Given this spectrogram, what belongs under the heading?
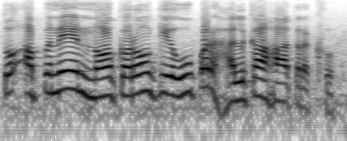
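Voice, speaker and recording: High-voiced emphatic Pakistani preacher. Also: male voice, animated, slow. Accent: Pakistani Urdu. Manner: emphatic, repeats phrases and asks rhetorical questions. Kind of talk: religious sermon. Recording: dull lo-fi recording.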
